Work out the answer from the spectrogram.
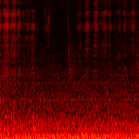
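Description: Pen scratching on a paper registration form, a steady, dry rasping of small strokes, fairly quiet and continuous throughout.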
